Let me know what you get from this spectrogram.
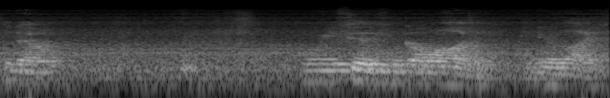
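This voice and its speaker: A person leading a group discussion of a play, asking probing questions and thinking aloud in halting phrases. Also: mid-range voice, a little mellow. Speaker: discussion leader, director of a play reading. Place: echoey room, group table read. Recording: roomy, echoey, noisy distant mic.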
